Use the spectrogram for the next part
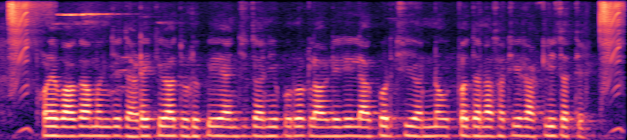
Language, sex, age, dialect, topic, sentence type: Marathi, male, 31-35, Varhadi, agriculture, statement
